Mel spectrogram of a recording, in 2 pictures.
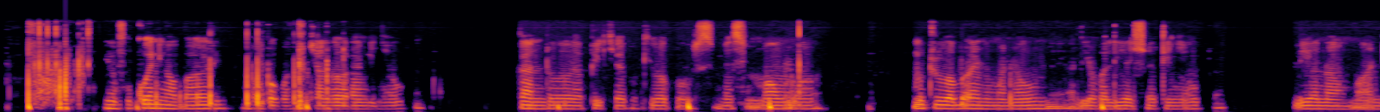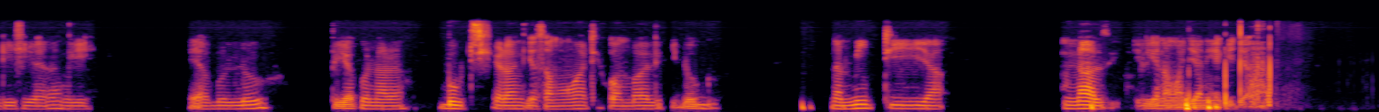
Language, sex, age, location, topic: Swahili, male, 18-24, Mombasa, government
